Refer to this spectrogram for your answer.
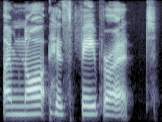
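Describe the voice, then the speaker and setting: Woman as a weary, deadpan male teacher. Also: mid-range voice, takes it slowly, clear, resonant tone, dry recording, natural voice. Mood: grumpy. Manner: flat, curt, exasperated. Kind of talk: podfic character voice.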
